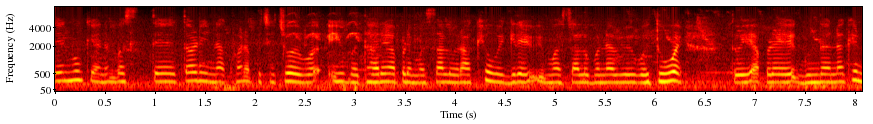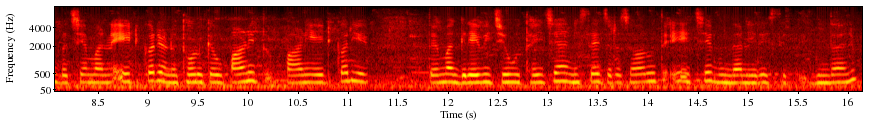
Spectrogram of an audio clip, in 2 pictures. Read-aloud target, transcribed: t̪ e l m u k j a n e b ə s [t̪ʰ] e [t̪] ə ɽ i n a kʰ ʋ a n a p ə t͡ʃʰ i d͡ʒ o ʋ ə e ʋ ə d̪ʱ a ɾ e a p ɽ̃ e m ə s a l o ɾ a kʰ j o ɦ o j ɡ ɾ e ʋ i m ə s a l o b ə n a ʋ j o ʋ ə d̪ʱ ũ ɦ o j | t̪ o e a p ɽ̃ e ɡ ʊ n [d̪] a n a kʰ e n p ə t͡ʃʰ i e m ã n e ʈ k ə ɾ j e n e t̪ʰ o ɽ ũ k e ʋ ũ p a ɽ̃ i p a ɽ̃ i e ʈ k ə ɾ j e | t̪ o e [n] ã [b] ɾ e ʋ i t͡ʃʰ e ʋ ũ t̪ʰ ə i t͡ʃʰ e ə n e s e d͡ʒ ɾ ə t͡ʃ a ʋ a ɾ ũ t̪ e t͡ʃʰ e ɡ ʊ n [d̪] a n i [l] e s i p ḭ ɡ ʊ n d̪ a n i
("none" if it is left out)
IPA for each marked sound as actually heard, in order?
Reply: t̪, t̪, d̪, m, ɡ, d̪, ɾ

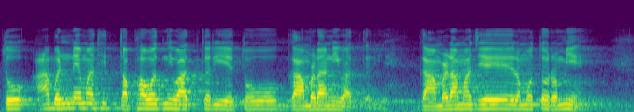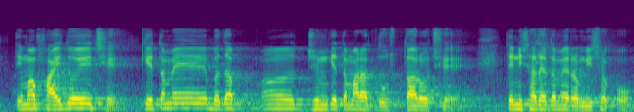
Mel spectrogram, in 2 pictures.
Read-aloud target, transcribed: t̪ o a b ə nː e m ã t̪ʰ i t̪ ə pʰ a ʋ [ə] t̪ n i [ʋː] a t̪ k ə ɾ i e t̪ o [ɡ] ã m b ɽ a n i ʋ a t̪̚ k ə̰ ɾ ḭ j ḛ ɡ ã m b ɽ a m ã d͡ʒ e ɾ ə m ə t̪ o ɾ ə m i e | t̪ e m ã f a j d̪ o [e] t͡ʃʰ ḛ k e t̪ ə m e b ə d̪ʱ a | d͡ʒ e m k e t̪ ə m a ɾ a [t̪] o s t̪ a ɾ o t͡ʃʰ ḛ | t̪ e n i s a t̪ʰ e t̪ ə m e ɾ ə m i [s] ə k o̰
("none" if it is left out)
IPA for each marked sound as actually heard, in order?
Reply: ə, ʋ, ɡ, e, d̪, ʃ

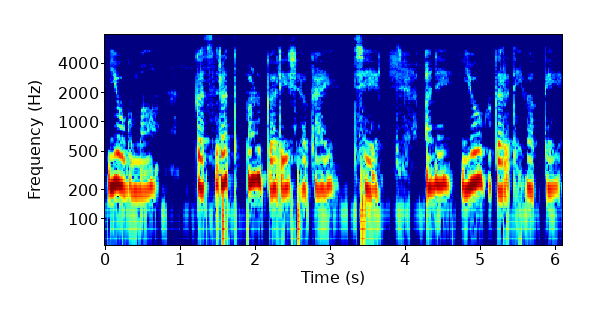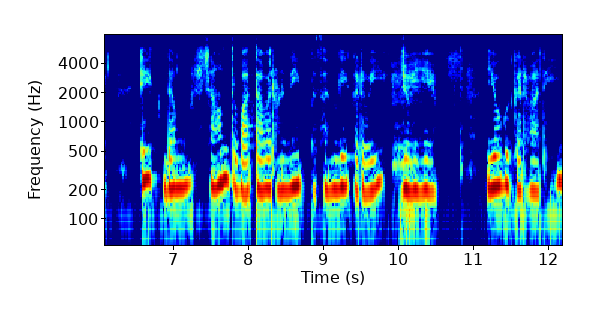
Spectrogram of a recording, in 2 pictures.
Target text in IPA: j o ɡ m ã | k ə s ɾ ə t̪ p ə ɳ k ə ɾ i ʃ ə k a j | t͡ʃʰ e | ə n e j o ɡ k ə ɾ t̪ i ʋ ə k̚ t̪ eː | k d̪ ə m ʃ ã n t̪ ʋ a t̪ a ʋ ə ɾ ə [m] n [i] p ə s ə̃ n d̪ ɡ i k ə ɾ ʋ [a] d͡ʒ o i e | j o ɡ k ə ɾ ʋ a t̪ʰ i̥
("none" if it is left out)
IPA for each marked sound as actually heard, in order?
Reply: ɳ, i, i

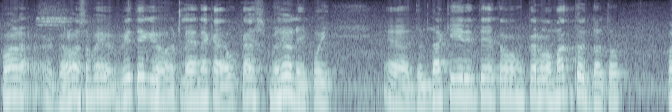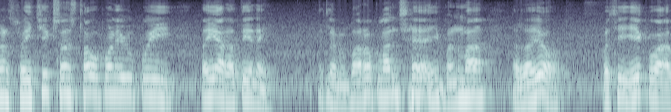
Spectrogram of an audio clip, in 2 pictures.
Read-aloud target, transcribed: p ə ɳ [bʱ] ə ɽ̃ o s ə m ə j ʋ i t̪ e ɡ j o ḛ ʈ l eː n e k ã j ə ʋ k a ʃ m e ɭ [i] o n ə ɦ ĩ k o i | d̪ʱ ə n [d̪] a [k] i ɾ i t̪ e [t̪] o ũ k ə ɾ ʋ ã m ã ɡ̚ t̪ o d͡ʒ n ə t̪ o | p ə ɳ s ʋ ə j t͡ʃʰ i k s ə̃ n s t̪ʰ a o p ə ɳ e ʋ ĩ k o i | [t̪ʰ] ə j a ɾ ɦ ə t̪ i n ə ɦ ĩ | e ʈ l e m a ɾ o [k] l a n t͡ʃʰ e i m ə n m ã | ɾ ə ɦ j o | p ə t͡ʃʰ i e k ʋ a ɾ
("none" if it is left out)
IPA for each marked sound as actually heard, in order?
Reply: ɡʱ, j, d̪, k, t̪, t̪, p

